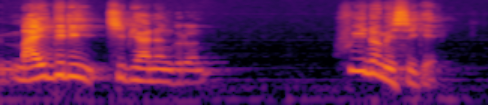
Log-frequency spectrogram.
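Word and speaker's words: Houyhnhnm: 영어에 이렇게 자음이 6개, 7개 겹치는 경우가 없거든요. 모음 하나도 없이. 그래서 발음을 어떻게 할지 굉장히 아주 난감합니다. 그런데 대개 영미 사람들은 그걸 후이놈이라고 발음을 합니다. 후이놈.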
